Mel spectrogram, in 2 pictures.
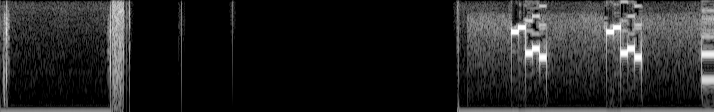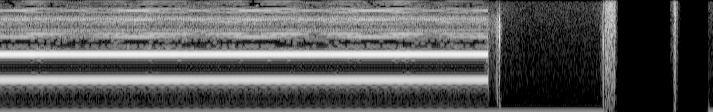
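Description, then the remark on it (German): A fire brigade radio alarm sequence alerting volunteer fire brigade units to a fallen tree: a couple of short beeps, then a long sustained multi-tone alert blaring steadily for about five seconds over faint static, ending with brief clicks. “mit der Alarmierung.”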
